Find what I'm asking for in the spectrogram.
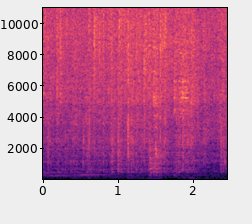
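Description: Green chilli and coriander sizzling in hot oil while murmura chivda is being made, a steady, close crackling fry with no voices.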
